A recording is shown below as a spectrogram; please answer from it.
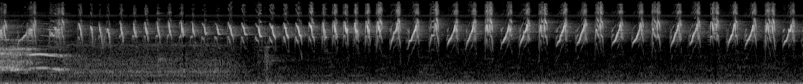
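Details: After a few lower opening notes, a caged Bar-winged Prinia, trained over three months with a lovebird-style fill, settles into a long, even series of sharp, high upward-sweeping chirps, roughly three each second.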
